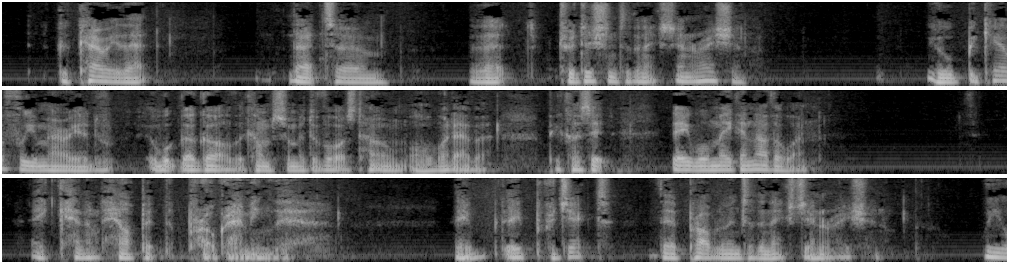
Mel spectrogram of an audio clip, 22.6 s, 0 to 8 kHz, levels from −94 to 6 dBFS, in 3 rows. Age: 50-69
